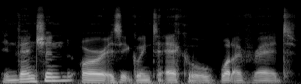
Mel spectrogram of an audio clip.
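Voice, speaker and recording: A man's voice: deep voice, very animated, normal speed, mellow. A man hosting a podcast in casual interview chat, informal and a little self-deprecating. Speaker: podcast host.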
